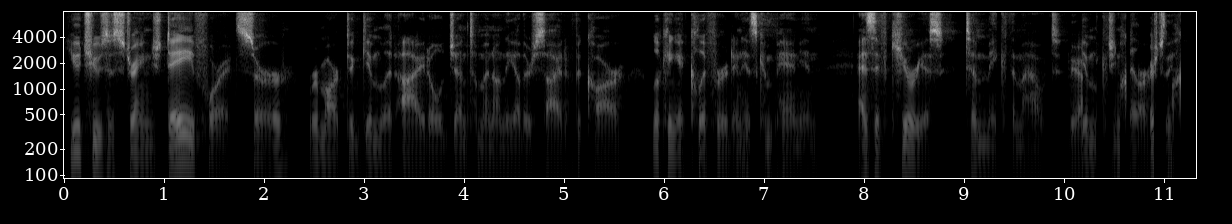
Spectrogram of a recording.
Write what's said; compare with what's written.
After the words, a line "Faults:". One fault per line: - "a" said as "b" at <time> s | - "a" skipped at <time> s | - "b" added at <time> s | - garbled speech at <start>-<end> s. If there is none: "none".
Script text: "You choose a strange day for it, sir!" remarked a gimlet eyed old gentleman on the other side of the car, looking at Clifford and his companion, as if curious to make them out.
"You choose a strange day for it, sir!" remarked a gimlet eyed old gentleman on the other side of the car, looking at Clifford and his companion, as if curious to make them out. [garbled]
Faults:
- garbled speech at 10.0-11.2 s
